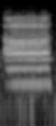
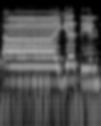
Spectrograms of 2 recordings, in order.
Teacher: کھڑا زبر اس کو ہمیشہ کھینچ کر پڑھا جاتا ہے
